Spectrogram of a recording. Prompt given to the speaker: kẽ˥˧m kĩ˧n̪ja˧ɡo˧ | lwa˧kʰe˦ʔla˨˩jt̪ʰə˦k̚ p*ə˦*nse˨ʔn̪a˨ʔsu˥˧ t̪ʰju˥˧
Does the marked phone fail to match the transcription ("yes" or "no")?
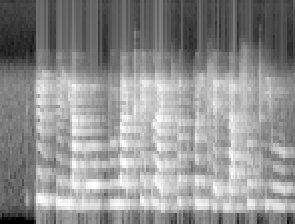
no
